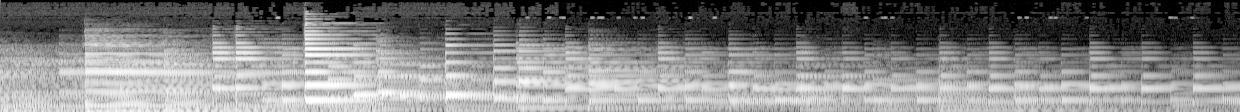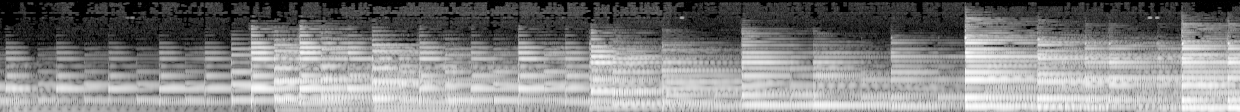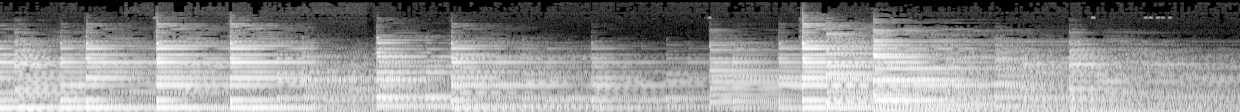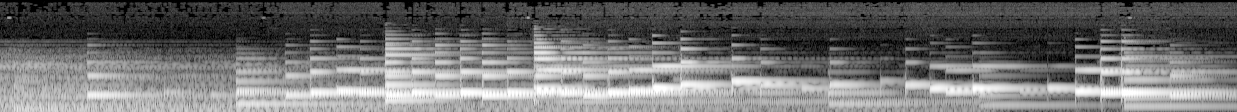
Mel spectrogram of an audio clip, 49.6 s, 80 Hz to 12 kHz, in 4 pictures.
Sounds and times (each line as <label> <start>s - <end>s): piano 0.0s - 49.5s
